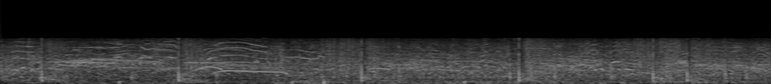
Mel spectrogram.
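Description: Aerial fireworks bursting, a sharp bang every second or so at irregular intervals, over the chatter of a crowd.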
